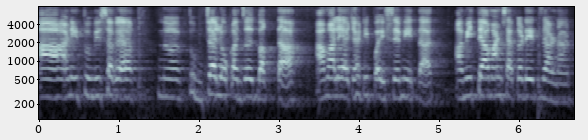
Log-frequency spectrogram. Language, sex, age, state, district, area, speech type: Marathi, female, 60+, Maharashtra, Pune, urban, spontaneous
